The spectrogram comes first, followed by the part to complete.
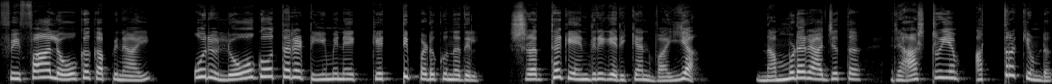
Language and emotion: Malayalam, disgusted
